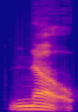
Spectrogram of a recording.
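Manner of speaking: usual speaking voice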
